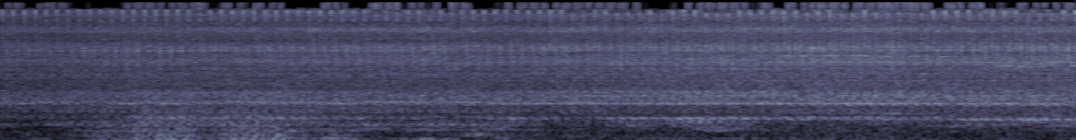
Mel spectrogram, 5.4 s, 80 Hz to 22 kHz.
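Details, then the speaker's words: Suzuki Access 125 BS6 scooter after fitting an idle-adjustment aluminium body and sensor; engine starts into a fast, busy high idle well above normal tickover, to be lowered by tightening the adjustment screw. "ఇప్పుడు చూసారా బండి racing లో ఉంది ఇప్పుడు manual గా మనం slow చేసుకోవాలి okay"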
